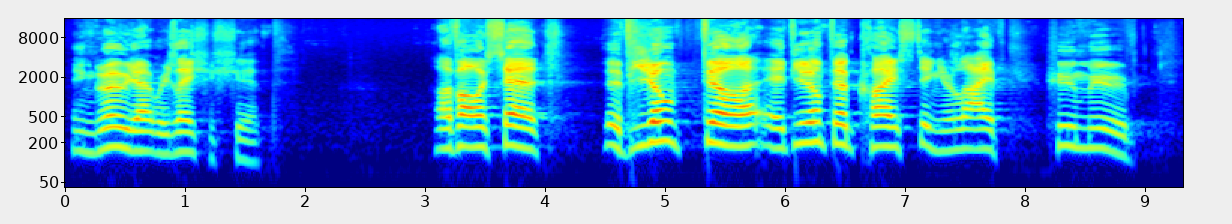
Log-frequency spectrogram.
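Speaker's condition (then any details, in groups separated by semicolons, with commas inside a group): Cerebral palsy; lifelong disability since youth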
